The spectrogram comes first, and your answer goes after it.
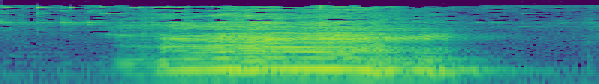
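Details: Cow at a gaushala in Jhunjhunu, India, giving a single long steady moo of about one second that swells and fades.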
